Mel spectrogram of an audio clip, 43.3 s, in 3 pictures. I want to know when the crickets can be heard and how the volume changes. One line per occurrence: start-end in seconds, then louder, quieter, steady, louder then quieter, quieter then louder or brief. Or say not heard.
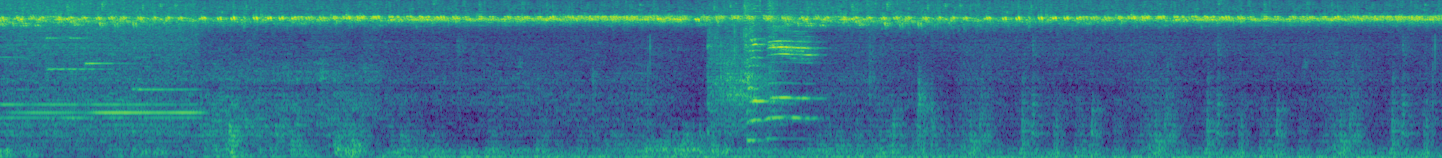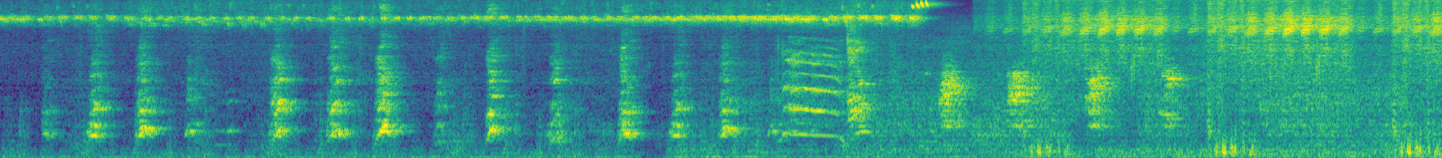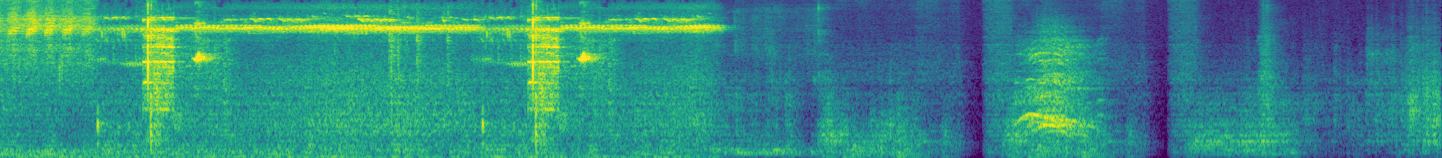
0.0-36.1 louder.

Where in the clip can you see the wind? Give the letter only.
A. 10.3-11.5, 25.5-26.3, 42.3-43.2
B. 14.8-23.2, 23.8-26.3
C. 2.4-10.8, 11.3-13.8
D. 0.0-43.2
D.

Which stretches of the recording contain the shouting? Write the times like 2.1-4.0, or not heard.
7.0-8.2, 22.2-23.0, 39.0-39.9.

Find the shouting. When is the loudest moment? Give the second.
39 s.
